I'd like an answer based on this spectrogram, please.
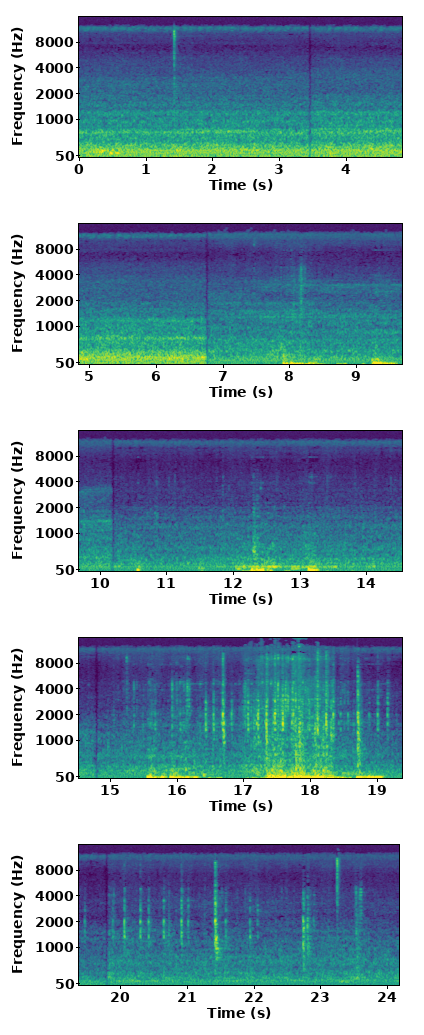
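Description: Low, steady rumble of a vehicle driving over a rough road, which drops away about seven seconds in to a quieter background broken by scattered low thumps and knocks.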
